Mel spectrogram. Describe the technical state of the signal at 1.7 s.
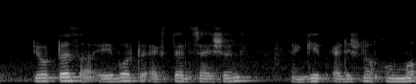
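The audio is intact at 1.7 s, with no technical fault present at that point in the speech.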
